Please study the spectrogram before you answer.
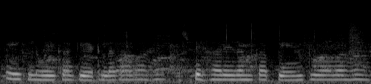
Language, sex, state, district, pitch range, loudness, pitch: Hindi, female, Uttar Pradesh, Muzaffarnagar, 205-220 Hz, -34 LUFS, 215 Hz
